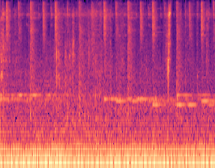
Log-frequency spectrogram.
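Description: Steady low engine rumble and road drone fill the inside of a car carrying several passengers on the way to a Yu-Gi-Oh regional, loud and constant, with faint clicks and a thin tone above it and no speech.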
